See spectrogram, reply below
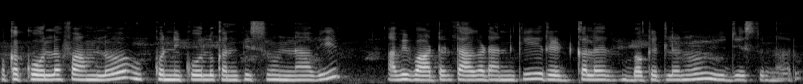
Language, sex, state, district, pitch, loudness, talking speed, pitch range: Telugu, female, Telangana, Mahabubabad, 215 Hz, -17 LUFS, 120 wpm, 210-230 Hz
